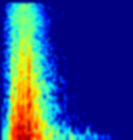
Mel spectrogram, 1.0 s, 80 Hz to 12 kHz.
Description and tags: clothes drop 5
material, drop, Clothes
